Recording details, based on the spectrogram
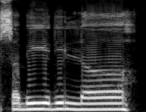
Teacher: یہاں پہ وقف کریں گے تو سبیل اللہ پڑھیں گے، ہاں کو ساکن کر دیں گے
